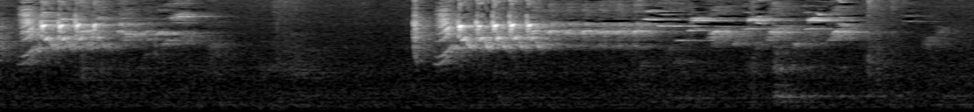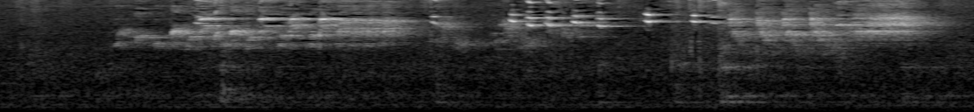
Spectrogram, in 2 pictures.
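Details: Goldfinch song of bright, fast twittering and buzzy trills in high bursts, with softer liquid chatter between phrases and a faint background hum.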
